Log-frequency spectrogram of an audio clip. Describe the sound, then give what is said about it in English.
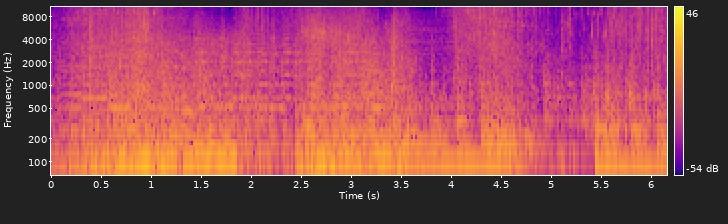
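A thrown magnetic disc smacks a masked man in the face during an animated action fight, heard as loud crashing impacts over a dense, rumbling bed of sound. “A disc hits him in the face.”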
